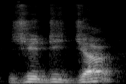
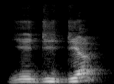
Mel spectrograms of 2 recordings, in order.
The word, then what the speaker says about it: Yedidia: Dans d'autres versions, vous verrez, c'est Jedidja, mais Yedidia, pour moi, c'est la bonne prononciation.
